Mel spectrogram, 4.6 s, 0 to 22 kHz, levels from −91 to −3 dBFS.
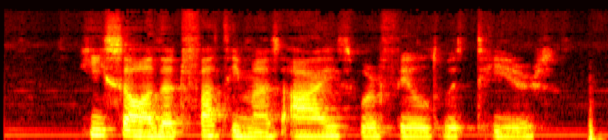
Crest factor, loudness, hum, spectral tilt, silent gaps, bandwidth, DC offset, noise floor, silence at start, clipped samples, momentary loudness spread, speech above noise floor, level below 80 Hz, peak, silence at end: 18 dB; -19 LUFS; none; -5.5 dB/octave; none; 15.5 kHz; under 0.1%; -50 dBFS; 0.6 s; under 0.1%; 13 LU; 31 dB; -42 dBFS; -2 dBFS; 0.05 s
